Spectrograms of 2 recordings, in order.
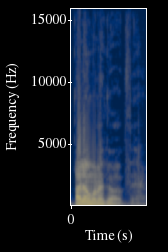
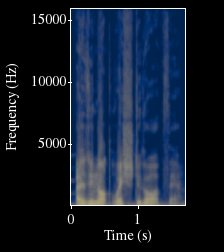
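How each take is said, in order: First: Said in the usual way. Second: "not" spelled out and leaned on, formal and firm; stress on not. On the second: Shown as a demonstration. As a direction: refuse firmly, pressing on "not".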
